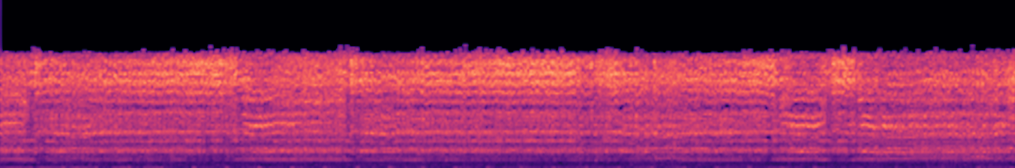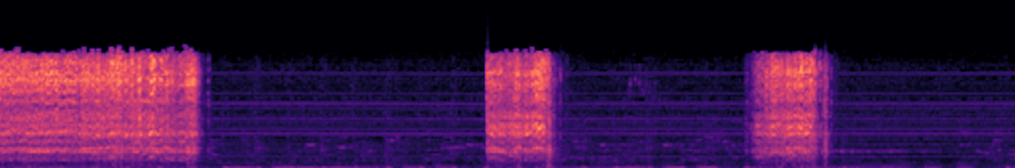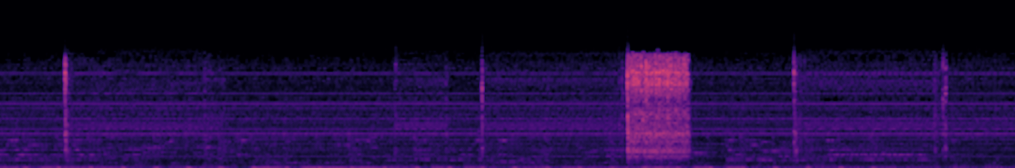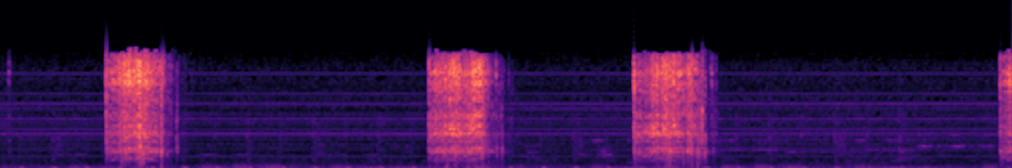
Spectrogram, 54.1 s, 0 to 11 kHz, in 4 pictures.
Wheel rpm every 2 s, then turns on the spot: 160, 160, 160, 160, 160, 160, 160, 150, 20, 0, 40, 30, 30, 0, 0, 0, 0, 10, 10, 0, 10, 50, 0, 40, 40, 0, 0.
none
